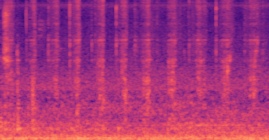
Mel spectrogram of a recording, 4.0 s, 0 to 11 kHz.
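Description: A metal 16-flute pipe beveler being threaded by hand onto the flange of a stopped chop saw: irregular small clicks and scraping of metal threads, with gloved hands rubbing on the blade.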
